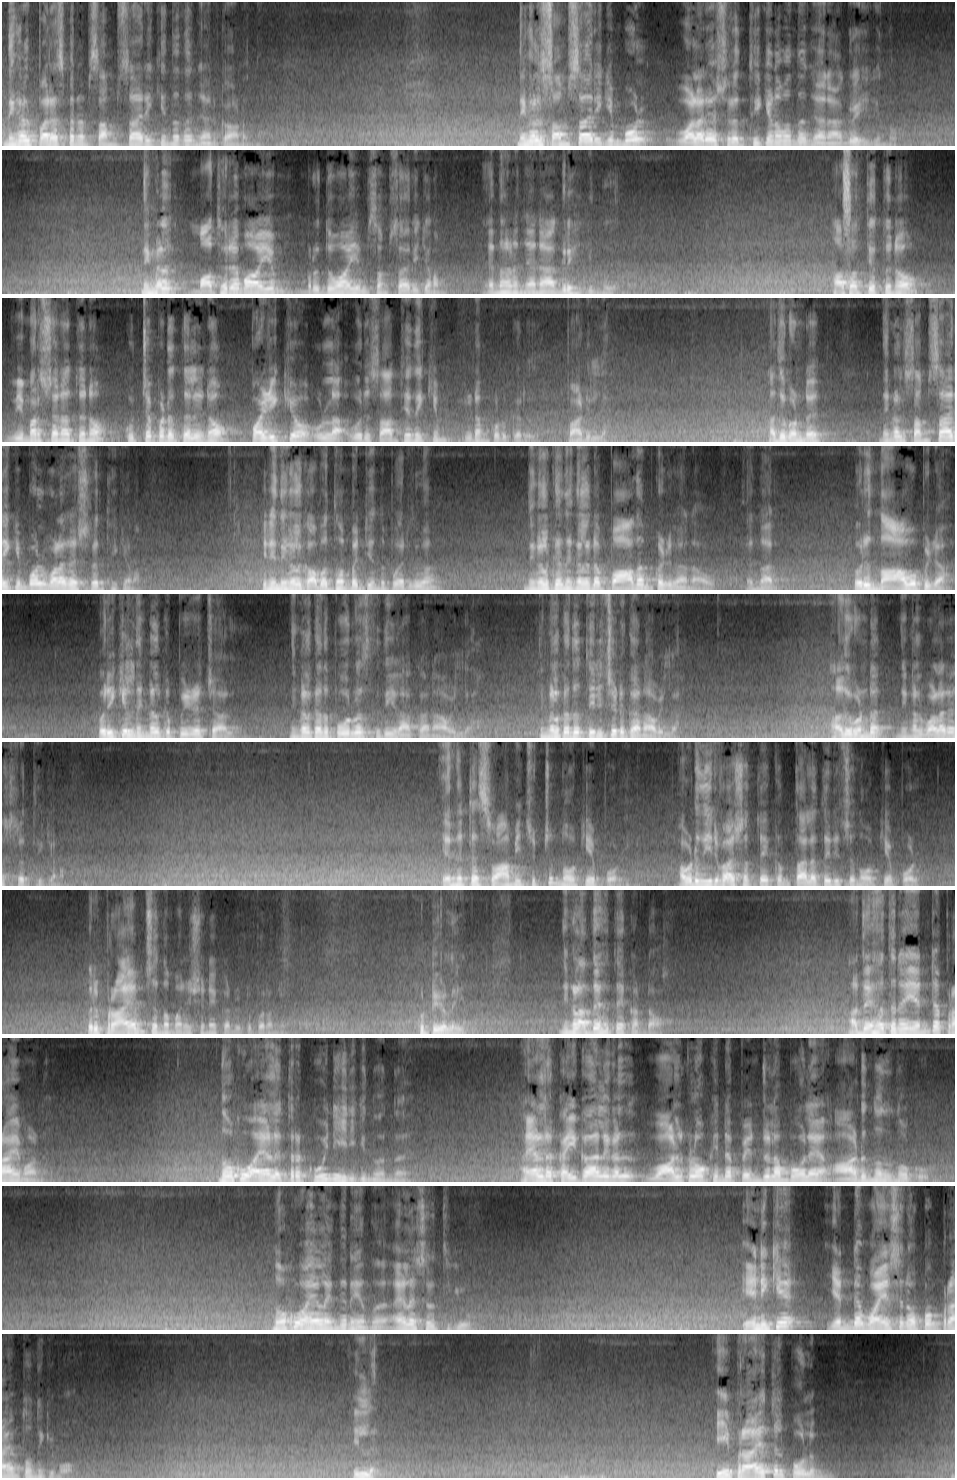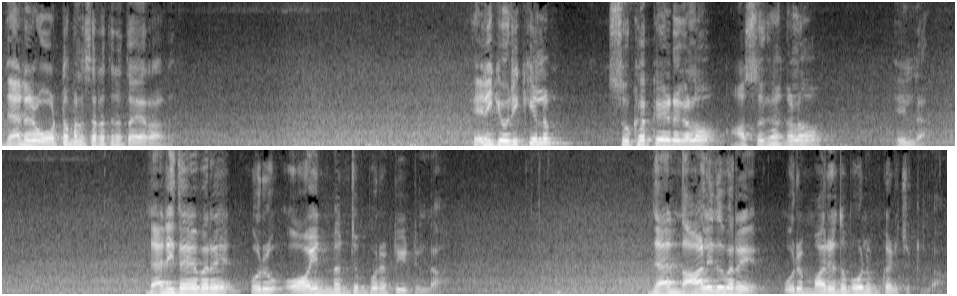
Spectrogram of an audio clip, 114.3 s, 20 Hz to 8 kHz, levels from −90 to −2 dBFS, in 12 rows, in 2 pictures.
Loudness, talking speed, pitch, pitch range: -14 LUFS, 65 wpm, 180 Hz, 150-195 Hz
